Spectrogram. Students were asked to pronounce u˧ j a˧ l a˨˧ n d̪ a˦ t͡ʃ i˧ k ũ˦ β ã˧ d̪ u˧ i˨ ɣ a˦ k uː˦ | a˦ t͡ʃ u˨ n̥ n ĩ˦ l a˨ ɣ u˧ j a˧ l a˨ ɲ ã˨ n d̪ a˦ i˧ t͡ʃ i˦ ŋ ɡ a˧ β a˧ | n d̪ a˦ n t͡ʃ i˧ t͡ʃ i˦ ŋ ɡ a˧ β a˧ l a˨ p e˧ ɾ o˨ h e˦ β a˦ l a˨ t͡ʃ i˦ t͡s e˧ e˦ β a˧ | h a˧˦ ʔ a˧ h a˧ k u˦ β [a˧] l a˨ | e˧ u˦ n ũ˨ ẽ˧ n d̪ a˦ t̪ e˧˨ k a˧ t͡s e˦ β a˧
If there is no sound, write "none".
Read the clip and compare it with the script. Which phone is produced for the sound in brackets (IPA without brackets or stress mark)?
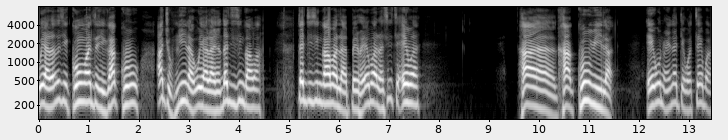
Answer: i˧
